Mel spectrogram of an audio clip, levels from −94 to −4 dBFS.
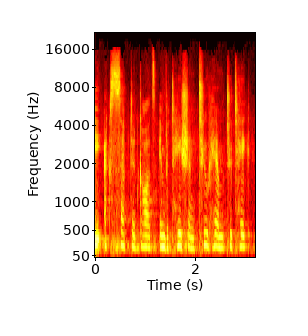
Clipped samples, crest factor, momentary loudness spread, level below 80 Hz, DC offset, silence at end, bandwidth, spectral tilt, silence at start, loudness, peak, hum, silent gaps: under 0.1%; 20 dB; 6 LU; -66 dBFS; under 0.1%; 0 s; 17 kHz; -3 dB/octave; 0 s; -20 LUFS; -2 dBFS; none; none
